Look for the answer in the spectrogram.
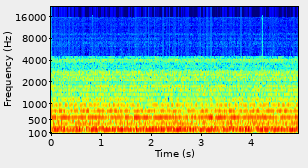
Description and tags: Created using spectral freezing max patch. Some may have pops and clicks or audible looping but shouldn't be hard to fix.
Perpetual, Soundscape, Everlasting, Sound-Effect, Atmospheric, Freeze, Background, Still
